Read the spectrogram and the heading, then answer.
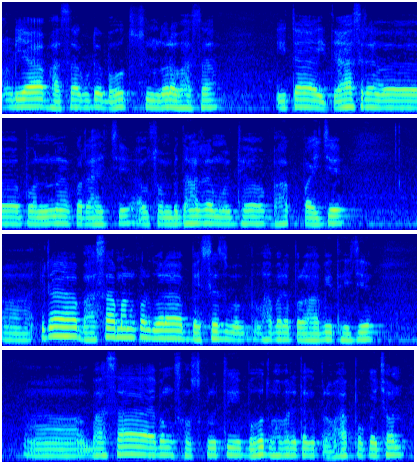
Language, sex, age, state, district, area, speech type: Odia, male, 45-60, Odisha, Subarnapur, urban, spontaneous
